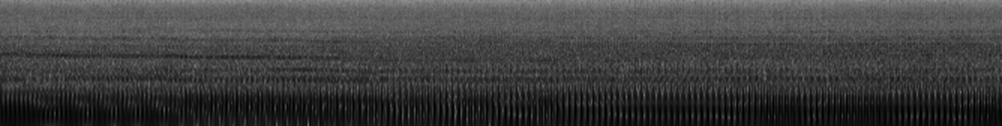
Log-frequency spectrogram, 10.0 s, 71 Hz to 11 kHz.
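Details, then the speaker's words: John Deere LX178 mower, previously running very rich and leaking gas, just started on choke after carburetor replacement, throttle cable disconnected: steady even low putter at idle, no misses or surging; idle speed about to be lowered. "all right isn't that nice I'm going to look at see if I can slow that down a little"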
